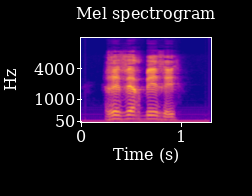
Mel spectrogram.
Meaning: 1. to reverberate 2. to reflect (light or sound)
- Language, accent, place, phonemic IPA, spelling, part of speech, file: French, France, Lyon, /ʁe.vɛʁ.be.ʁe/, réverbérer, verb, LL-Q150 (fra)-réverbérer.wav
